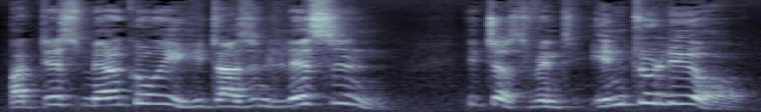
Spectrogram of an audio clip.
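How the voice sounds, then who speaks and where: A man putting on a high comic accent to play himself scolding a stubborn planet, nagging and pleading. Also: expressive, brisk, fairly bright tone, far from the mic. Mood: exasperated nagging.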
